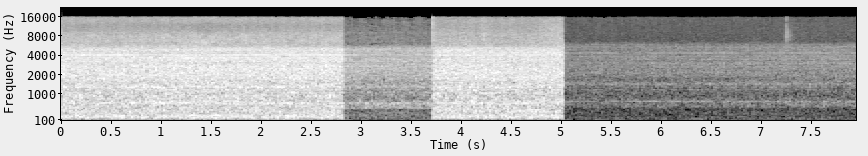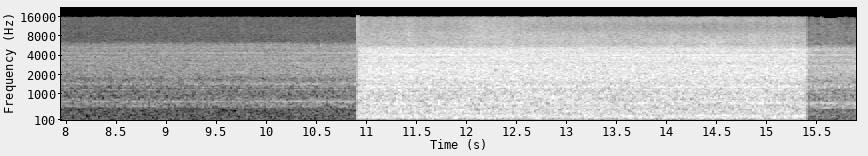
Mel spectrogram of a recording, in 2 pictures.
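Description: A train's wheels rumble steadily along the rails.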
